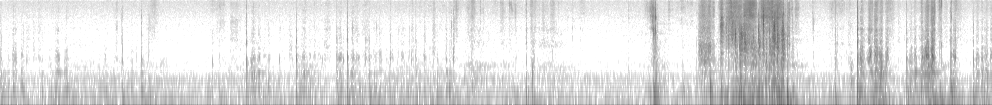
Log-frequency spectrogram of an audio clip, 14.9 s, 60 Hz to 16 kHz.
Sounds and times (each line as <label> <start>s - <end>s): Pen on paper 0.0s - 1.0s
Pen on paper 3.6s - 6.9s
Pen on paper 12.8s - 14.8s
